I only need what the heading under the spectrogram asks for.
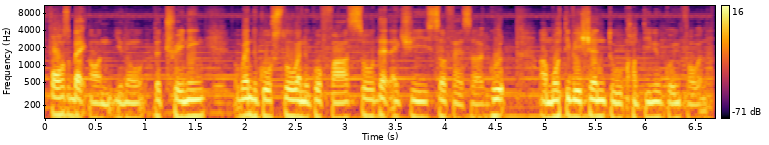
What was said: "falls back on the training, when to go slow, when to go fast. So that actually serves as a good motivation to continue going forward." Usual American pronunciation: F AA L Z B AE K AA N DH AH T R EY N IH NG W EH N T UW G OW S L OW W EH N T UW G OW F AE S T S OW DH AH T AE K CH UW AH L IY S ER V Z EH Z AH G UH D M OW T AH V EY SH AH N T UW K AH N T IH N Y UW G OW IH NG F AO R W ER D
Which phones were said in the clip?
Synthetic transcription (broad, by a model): F AA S B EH K AA N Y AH T R EY N IH NG W EH N T UW G OW S L OW W EH N T UW G OW F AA S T S OW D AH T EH K CH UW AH L IY S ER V EH S AH G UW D M OW T AH V EY SH AH N T UW K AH N T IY N Y UW G OW IH NG F AO W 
